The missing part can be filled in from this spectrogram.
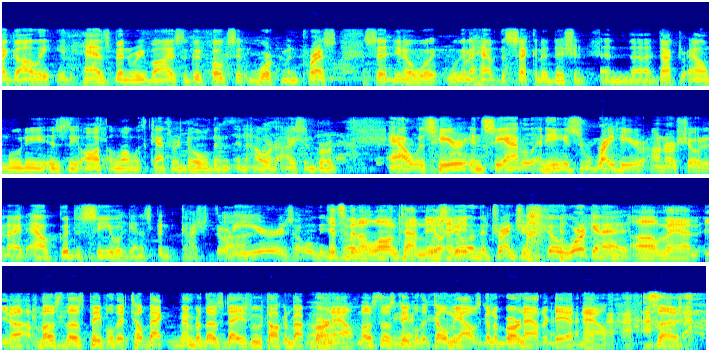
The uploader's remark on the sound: broadcast from the 40th Annual NAADAC Conference in Seattle, WA - September 2014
